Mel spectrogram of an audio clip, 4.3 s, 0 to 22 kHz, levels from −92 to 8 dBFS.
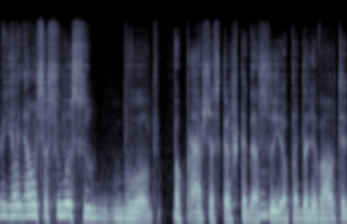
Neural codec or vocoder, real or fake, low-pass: codec, 44.1 kHz, 2.6 kbps, DAC; fake; 14.4 kHz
